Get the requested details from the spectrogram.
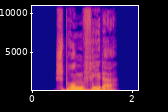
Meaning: A spring, made of flexible material, as in a car to absorb shocks
- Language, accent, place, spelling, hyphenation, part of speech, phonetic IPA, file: German, Germany, Berlin, Sprungfeder, Sprung‧fe‧der, noun, [ˈʃprʊŋfeːdɐ], De-Sprungfeder.ogg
